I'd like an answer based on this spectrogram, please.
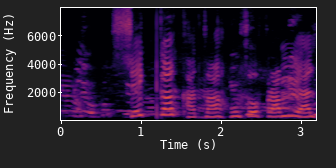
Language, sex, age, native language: Icelandic, male, 11, Icelandic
